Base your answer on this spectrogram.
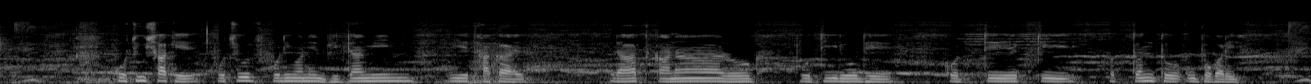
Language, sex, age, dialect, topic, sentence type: Bengali, male, 25-30, Standard Colloquial, agriculture, statement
